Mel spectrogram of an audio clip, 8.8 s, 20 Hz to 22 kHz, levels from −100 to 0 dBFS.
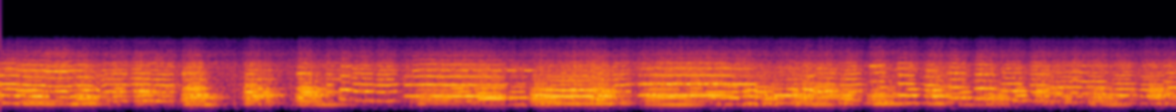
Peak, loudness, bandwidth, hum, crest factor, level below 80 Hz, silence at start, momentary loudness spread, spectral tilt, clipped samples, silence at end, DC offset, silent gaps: -4 dBFS; -18 LUFS; 6 kHz; none; 14 dB; under -90 dBFS; 0 s; 6 LU; -0.5 dB/octave; under 0.1%; 0 s; under 0.1%; none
